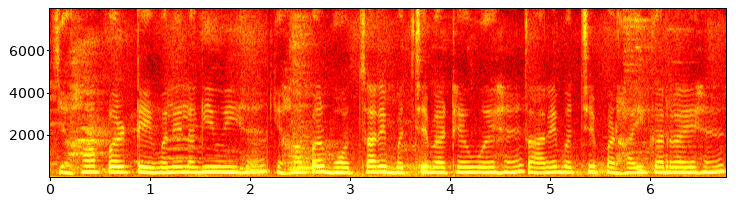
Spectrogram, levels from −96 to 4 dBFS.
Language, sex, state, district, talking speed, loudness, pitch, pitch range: Hindi, female, Bihar, Jahanabad, 175 wpm, -12 LUFS, 250 Hz, 240-260 Hz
